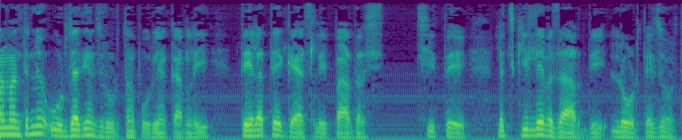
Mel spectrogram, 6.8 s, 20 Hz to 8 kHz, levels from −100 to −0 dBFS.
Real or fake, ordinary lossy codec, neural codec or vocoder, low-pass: real; none; none; 7.2 kHz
